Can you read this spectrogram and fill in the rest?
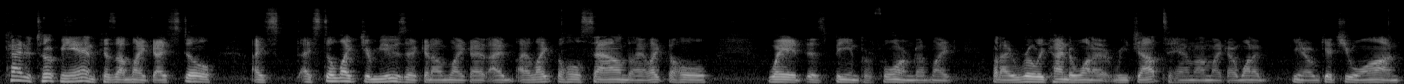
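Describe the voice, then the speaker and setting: A man's voice: lowish voice, steady tone, moderate pace. A man hosting a podcast interview, talking casually and rambling with many fillers and restarts. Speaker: podcast host. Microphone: earpiece headset.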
